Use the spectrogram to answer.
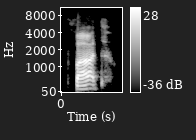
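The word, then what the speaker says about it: Pfaadt: And I never could figure out how to say this dude's name. Fott? Is that what it is? – I think so, yeah.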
